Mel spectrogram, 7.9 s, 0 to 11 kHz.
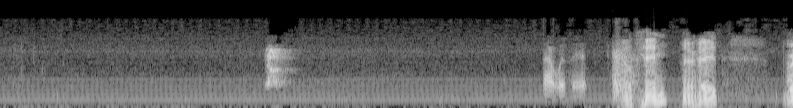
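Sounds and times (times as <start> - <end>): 
quiet steady hum: 0.0 - 7.9
single dog isolation bark: 2.6 - 3.0
speech: 5.4 - 7.9.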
